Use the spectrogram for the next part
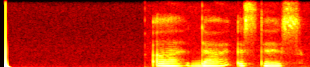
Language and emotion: Russian, neutral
